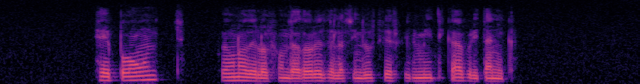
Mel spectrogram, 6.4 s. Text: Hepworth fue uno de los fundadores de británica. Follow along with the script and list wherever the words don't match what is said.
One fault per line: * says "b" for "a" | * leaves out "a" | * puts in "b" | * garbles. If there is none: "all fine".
* puts in "la industria fílmica"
